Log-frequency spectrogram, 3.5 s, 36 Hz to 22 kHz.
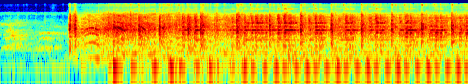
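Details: Komatsu PC20 excavator, Komatsu 3D84 diesel with low power, black smoke and hard starting, checked with arm and bucket jacked up to load it: catches into uneven lumpy beat about three pulses a second; faulty fuel injectors.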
